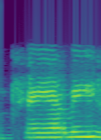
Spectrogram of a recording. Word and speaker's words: Tamie: I'm Tammy Hollins, but it is spelled T-A-M-I-E Hollins.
